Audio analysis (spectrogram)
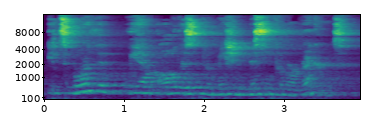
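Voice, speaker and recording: A woman's voice: a little high, normal speed, a little mellow, natural voice. Woman doing bookish cartoon pony, earnest explainer, far off in echoey hall, music under. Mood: serious. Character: earnest, bookish, cautious adult mare investigating records. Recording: echoing hall, distant, music behind.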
